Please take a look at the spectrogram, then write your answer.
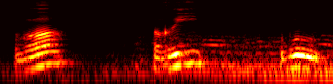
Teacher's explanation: غین کی آواز حلق کے اس حصے سے جو منہ کی طرف ہے وہاں سے ادا ہوتی ہے اور یہ موٹا پڑا جاتا ہے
